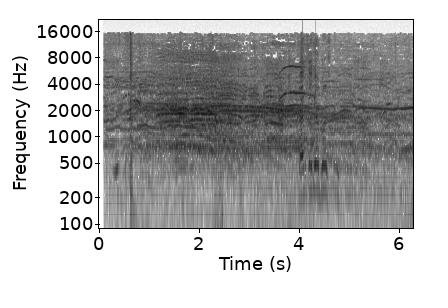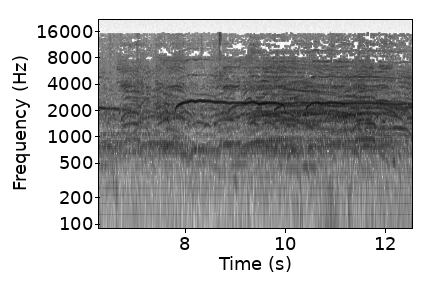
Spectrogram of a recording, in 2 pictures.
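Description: A large crowd of children shouts and cheers outdoors.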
